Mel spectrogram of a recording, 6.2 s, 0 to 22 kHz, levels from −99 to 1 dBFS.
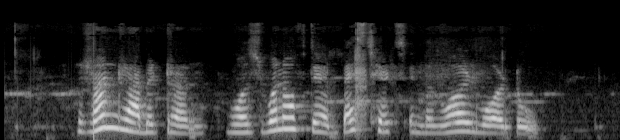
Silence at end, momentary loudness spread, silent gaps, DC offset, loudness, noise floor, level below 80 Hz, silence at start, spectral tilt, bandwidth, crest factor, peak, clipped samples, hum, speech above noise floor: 0.85 s; 14 LU; none; under 0.1%; -23 LUFS; -66 dBFS; -66 dBFS; 0.15 s; -5.5 dB/octave; 11.5 kHz; 20 dB; -4 dBFS; under 0.1%; none; 43 dB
